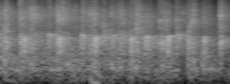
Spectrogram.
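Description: A crowd breaks into applause, many hands clapping in a dense, irregular patter that stays steady and fairly loud throughout, with no voices over it.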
